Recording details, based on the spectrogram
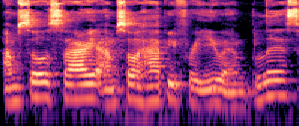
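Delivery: mock weeping, tearful crying through the words. Retelling a contestant's apology to Zach: imitating someone crying. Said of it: "continue crying, continue crying".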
